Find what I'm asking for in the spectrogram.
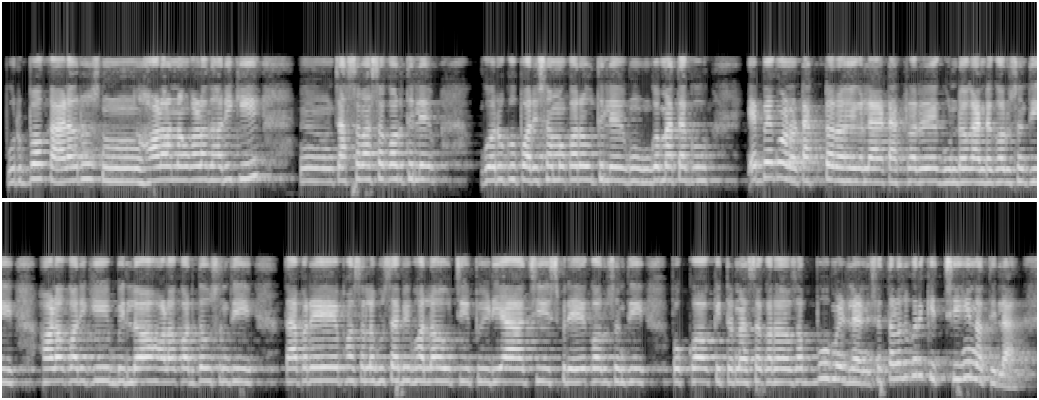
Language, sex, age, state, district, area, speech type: Odia, female, 60+, Odisha, Khordha, rural, spontaneous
